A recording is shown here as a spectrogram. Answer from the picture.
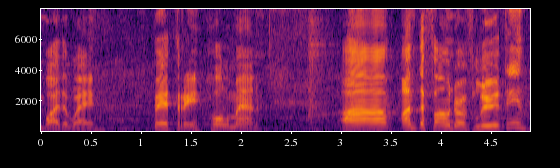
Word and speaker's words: Hollmén: A nice pronunciation, by the way. Petri Hollmén.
